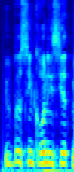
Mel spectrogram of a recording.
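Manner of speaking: usual speaking voice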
